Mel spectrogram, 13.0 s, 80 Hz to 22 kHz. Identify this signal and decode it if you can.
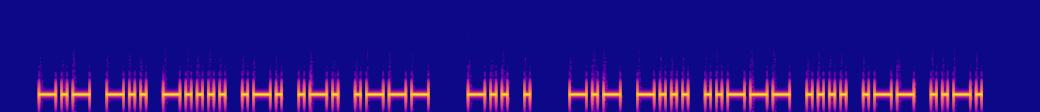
Morse code, heard as a keyed tone, about 17 wpm, 700 Hz. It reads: KD6RRJ DE KB2HWF
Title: USA Callsign DE Callsign - 6 Characters - 17wpm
